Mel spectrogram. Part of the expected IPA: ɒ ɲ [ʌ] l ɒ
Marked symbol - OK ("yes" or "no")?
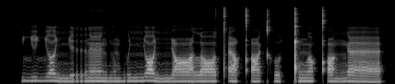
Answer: no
